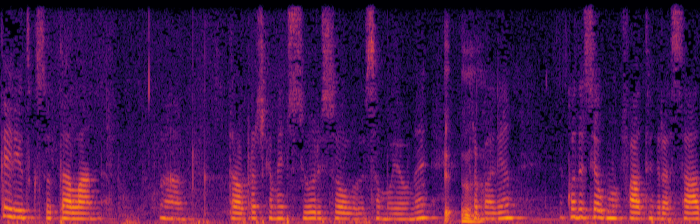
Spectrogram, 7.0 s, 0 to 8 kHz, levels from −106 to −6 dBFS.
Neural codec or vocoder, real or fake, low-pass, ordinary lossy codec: none; real; none; none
